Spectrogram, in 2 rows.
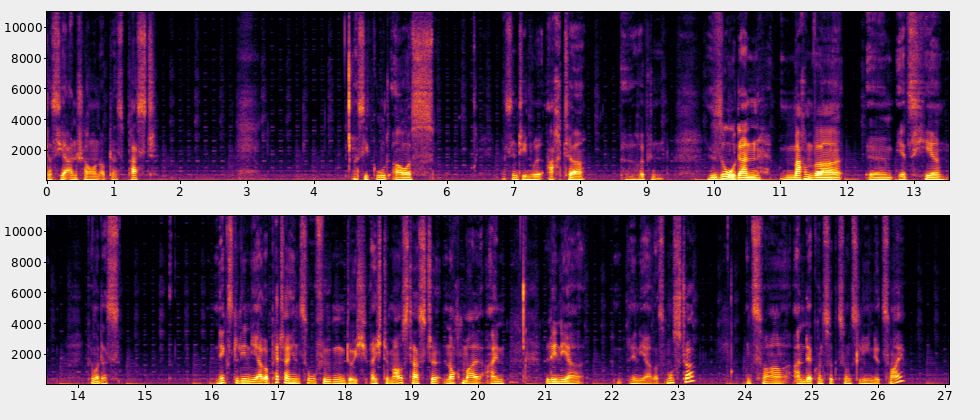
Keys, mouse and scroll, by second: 0.2-0.7 scroll up 2, 0.8-1.2 scroll up 2, 1.7 scroll down 2, 2.5-3.2 scroll up 2, 3.4-3.7 scroll up 2, 5.4-6.0 scroll up 2, 7.2-8.0 scroll down 4, 8.4 scroll down 1, 16.1 right click, 22.0 click, 24.1 click, 25.6 click.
